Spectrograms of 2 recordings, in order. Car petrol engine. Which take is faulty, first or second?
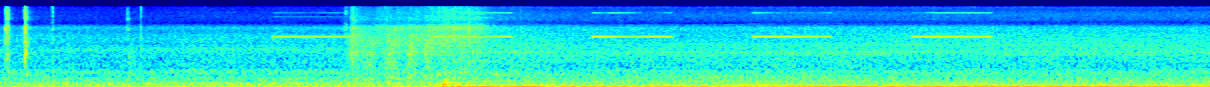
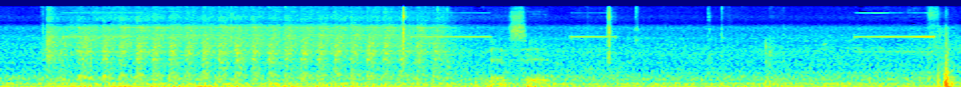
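second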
